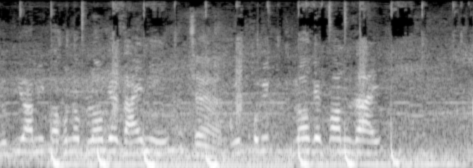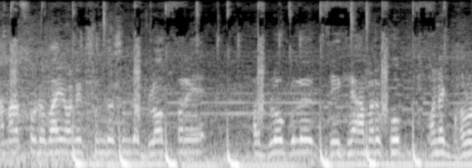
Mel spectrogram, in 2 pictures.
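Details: Adult male speaker; Normal speech.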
